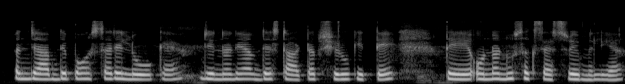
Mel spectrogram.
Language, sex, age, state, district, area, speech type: Punjabi, female, 18-30, Punjab, Muktsar, urban, spontaneous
